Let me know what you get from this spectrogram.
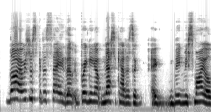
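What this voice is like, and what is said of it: Canadian English accent. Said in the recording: “coming from Canada, which you can tell by my voice”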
